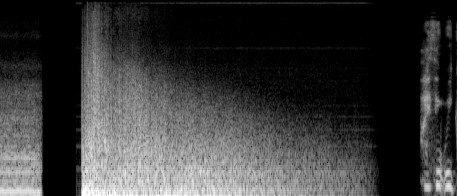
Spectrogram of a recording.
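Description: A huge explosion booms and rumbles away.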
